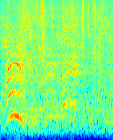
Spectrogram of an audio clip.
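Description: A voice shouting a long call that rises and falls in pitch, the loudest sound, then a shorter call about a second later, over a murmur of background voices in a baseball ground.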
